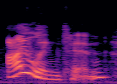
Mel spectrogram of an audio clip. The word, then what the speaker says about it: Islandton: This was about 5 minutes from Islington, which was how the locals pronounced it. It was actually spelled on the sign Islandton.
